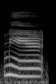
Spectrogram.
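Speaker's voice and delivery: one high grating squawk; grating blue jay squawk. Shown as a demonstration. Guide imitates the sound she dislikes, high grating squawk. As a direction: give the jay's grating call. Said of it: "sort of a grating".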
